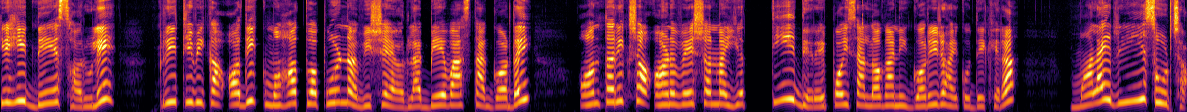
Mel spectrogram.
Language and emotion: Nepali, angry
